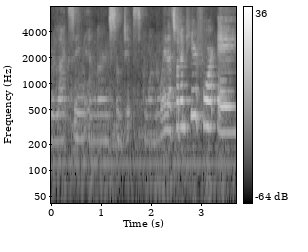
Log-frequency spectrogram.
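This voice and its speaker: A woman with a Quebec accent talks at a moderate pace amid noticeable background noise and audible room echo. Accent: Canadian French. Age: 30s. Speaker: dog groomer. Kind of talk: live-stream grooming tutorial. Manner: casual, halting.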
